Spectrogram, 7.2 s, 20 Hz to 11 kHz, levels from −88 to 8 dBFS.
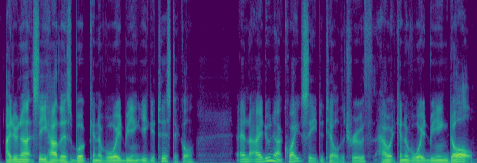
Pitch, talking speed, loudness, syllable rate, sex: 125 Hz, 225 wpm, -19 LUFS, 5.2 syllables/s, male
